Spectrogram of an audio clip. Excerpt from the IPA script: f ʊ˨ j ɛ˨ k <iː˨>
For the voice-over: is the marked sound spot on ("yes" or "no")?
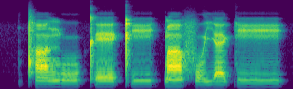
no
